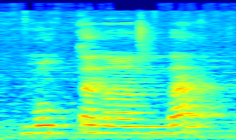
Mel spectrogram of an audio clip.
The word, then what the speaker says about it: Muktananda: Muktananda.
